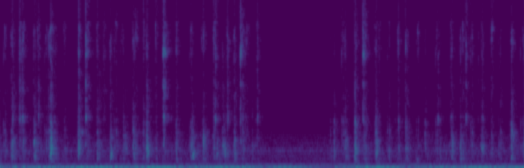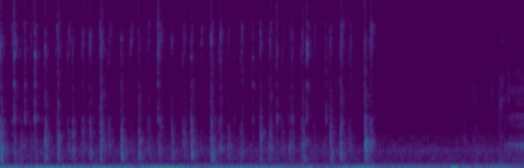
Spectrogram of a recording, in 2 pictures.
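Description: Typing on a computer keyboard in quick runs of keystrokes, with a short pause about three seconds in, stopping about nine seconds in. A steady low hum sits underneath.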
